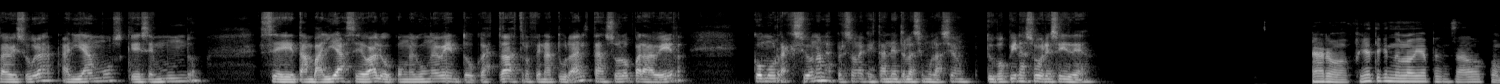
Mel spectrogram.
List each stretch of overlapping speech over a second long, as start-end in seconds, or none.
none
